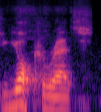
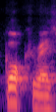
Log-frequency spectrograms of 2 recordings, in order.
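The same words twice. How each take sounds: First: The first G is silent, not pronounced. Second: The first G is pronounced as a hard sound. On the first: The speaker calls it right. "it's a silent G. It's Gyökeres" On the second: The speaker calls it wrong. "It's not Gyökeres"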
